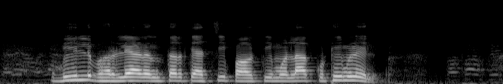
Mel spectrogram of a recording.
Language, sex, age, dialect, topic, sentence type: Marathi, male, 36-40, Standard Marathi, banking, question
